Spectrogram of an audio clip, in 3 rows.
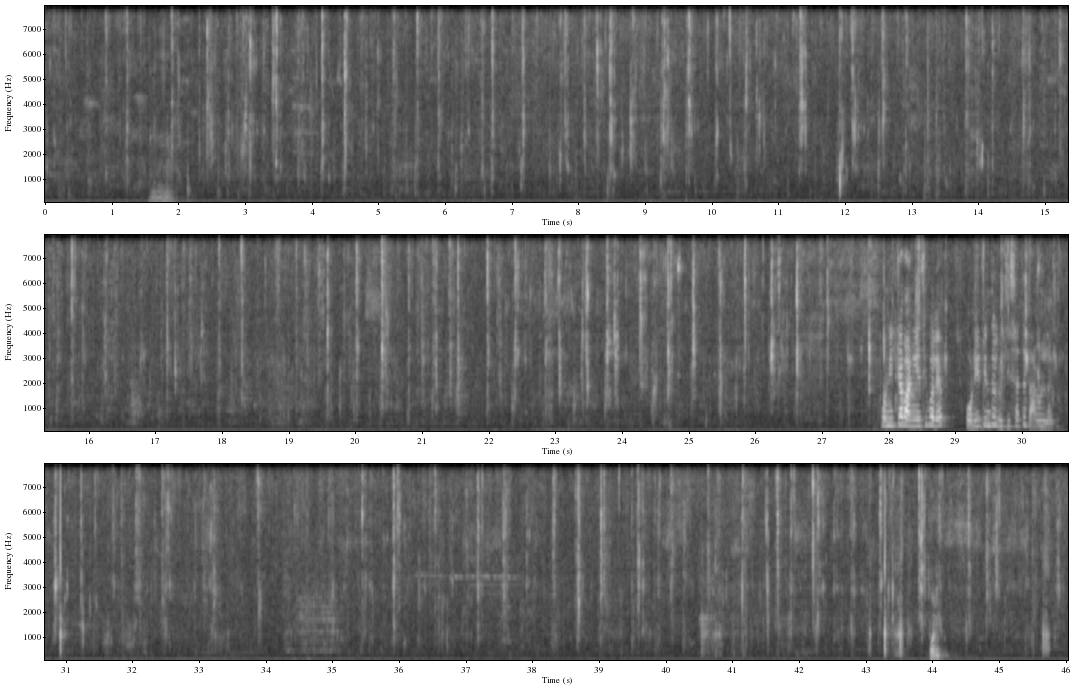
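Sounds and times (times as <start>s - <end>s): people chewing food: 0.0s - 46.0s
steady low hum: 0.0s - 46.0s.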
